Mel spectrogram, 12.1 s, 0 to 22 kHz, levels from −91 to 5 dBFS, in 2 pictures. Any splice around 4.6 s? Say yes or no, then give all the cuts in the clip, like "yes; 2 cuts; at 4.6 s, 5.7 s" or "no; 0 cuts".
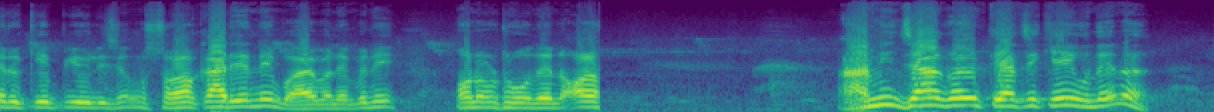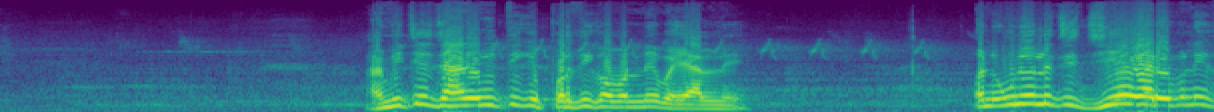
no; 1 cut; at 3.1 s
